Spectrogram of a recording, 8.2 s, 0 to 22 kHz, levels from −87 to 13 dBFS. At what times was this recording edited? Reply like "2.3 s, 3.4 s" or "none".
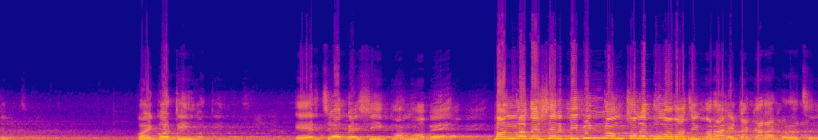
4.8 s

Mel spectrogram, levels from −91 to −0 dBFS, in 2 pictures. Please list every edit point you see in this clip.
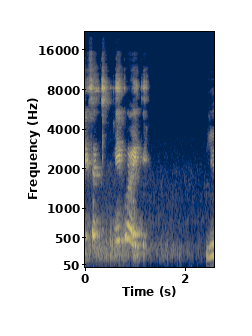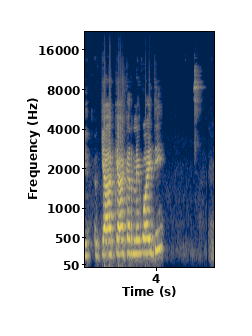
none

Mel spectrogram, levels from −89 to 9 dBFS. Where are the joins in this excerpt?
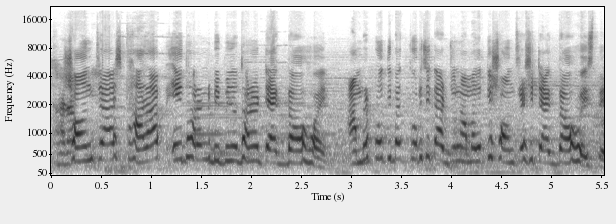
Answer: none

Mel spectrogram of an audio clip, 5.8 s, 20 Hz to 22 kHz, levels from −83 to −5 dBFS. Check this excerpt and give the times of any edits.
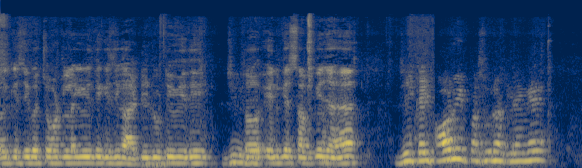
4.3 s

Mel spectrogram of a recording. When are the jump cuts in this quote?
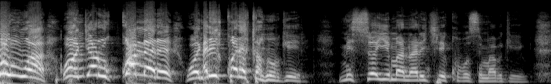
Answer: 2.0 s

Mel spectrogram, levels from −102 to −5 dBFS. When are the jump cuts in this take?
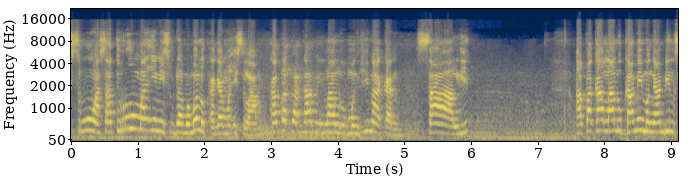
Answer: none

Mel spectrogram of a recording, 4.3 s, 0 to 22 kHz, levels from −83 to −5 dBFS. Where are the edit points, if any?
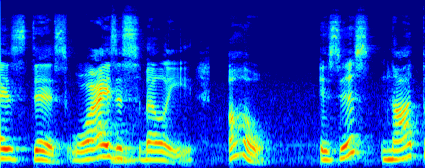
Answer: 2.2 s

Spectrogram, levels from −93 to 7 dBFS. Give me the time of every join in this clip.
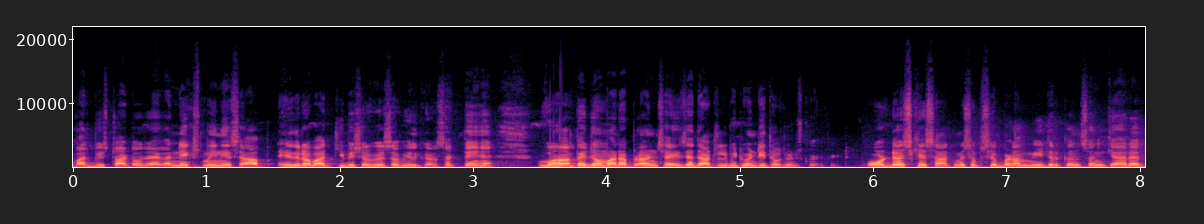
5.8 s

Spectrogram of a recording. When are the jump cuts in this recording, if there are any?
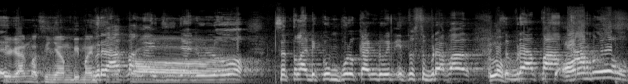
none

